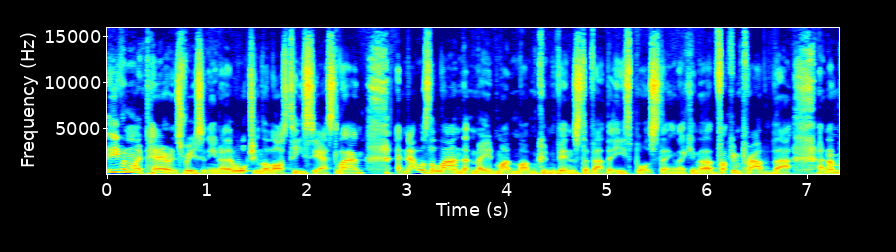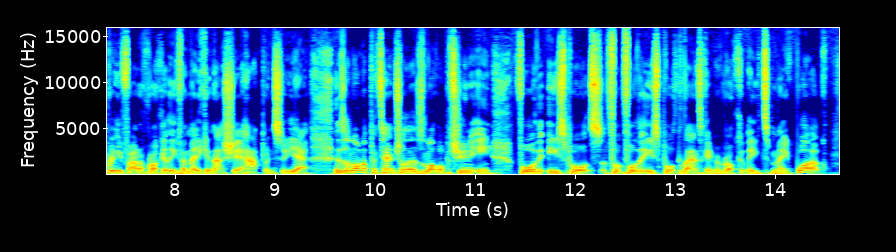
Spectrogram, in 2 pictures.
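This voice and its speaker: A man's voice: fairly high pitch, fairly bright tone. A man in his twenties or thirties co-hosting a casual esports podcast, swearing freely and talking with enthusiasm. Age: 20s or 30s. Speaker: podcast co-host.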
